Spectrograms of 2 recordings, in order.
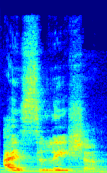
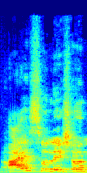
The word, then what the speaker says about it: Isolation: are spelled the same, but in German you pronounce it, guess, Isolation, because S in English is pronounced Z in German, and Tion is not schon, it is Tion. So it's pronounced Isolation, meaning is the same.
